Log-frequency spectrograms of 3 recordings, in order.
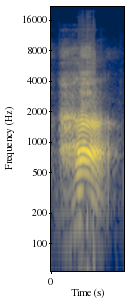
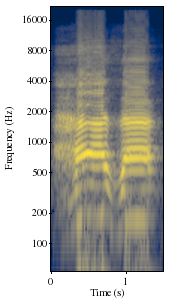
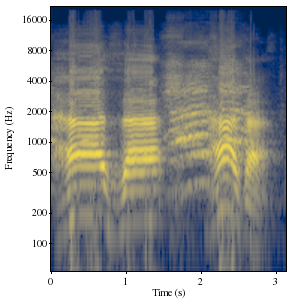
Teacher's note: It's coming from the first part of my throat.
